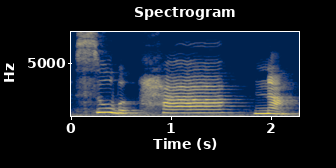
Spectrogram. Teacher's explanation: ہا کو ٹھنڈی سانس کے ساتھ ادا کرتے ہوئے ہم نے اس کو کھینچنا ہے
